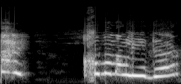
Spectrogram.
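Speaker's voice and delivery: high, loud thrilled squeal; named group leader, squealing excitedly; squealing excitement. Acted. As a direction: shriek with delight.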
